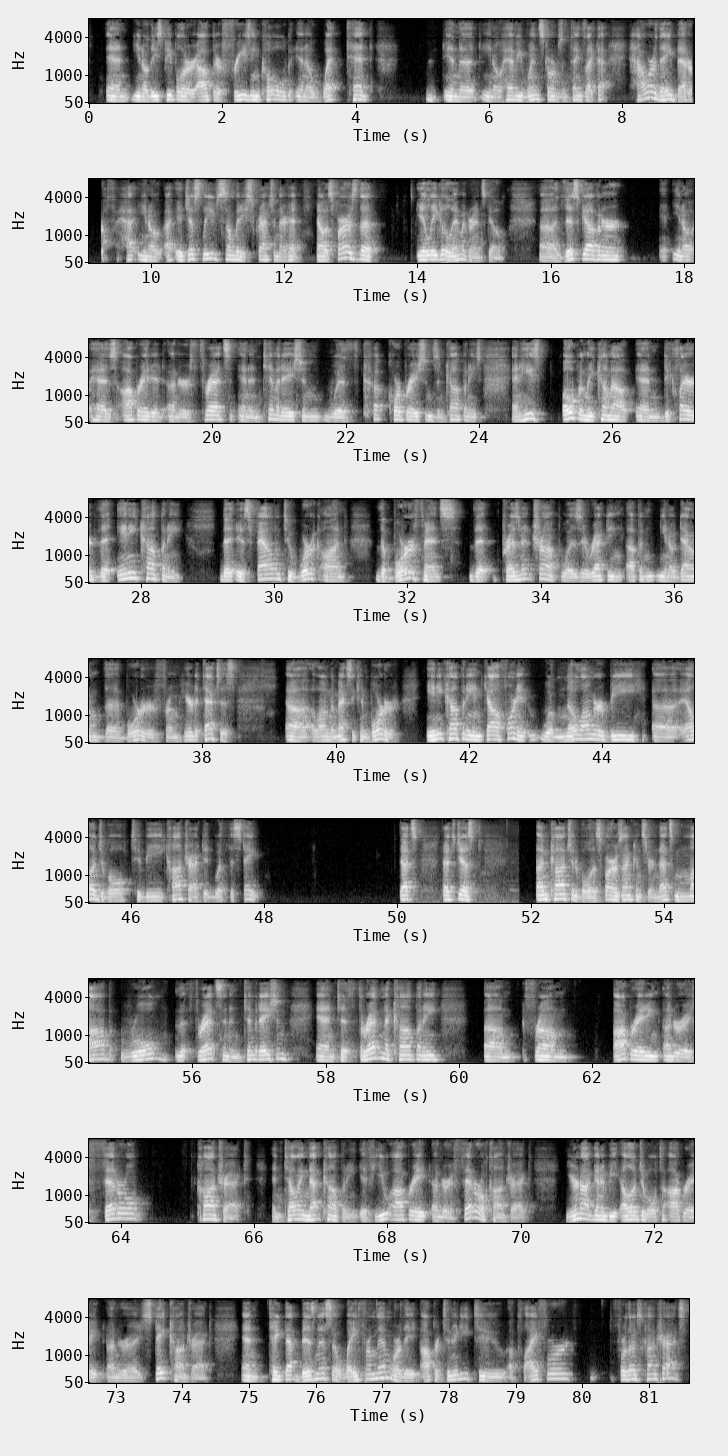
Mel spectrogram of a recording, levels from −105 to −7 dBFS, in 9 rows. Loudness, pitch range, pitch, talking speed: -19 LUFS, 120-150 Hz, 130 Hz, 135 wpm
